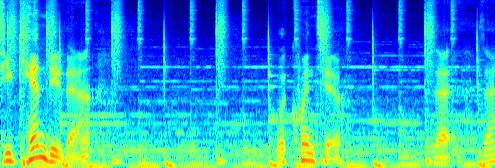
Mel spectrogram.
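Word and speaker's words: Linqto: can do that with quintu is that is that how you say is that what it's called yeah i'll spell it out t l-i-n-q-t-o that's like two win yeah sure something linked to yeah so that is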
